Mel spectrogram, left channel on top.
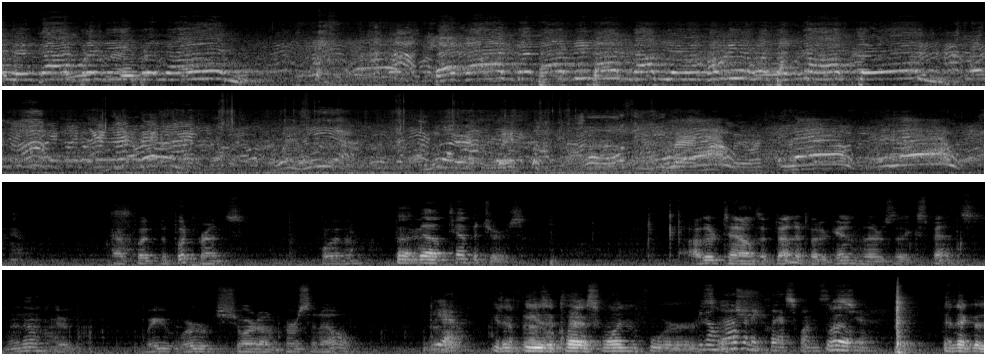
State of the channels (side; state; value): both; different; correlation 0.00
